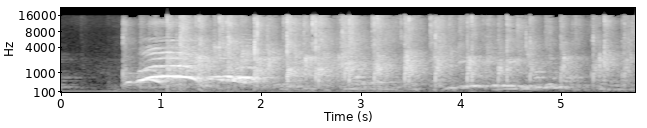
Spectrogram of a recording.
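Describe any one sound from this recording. Several women laugh and shriek excitedly in an echoing stairwell.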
